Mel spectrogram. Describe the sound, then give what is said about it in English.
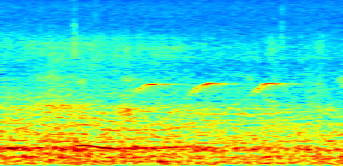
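Honey bees crowding a hive frame that holds only foundation, giving a faint, steady buzzing hum with a few thin whining tones drifting over it and no voices. “This one just has foundation. Bunch of bees on it, just walking around doing nothing here.”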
